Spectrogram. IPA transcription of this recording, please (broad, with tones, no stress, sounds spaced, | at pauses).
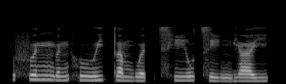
f ɵ˥ n ŋ ɵ˨˥ n h uː˨˥ j t̪ ɐ˨ m w ɵ˨ t̚ t͡sʰ iː˨˥ w t͡s iː˨˩ ŋ j ɐ˨ j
